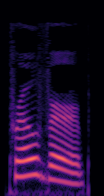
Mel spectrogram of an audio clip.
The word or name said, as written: pro-verb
